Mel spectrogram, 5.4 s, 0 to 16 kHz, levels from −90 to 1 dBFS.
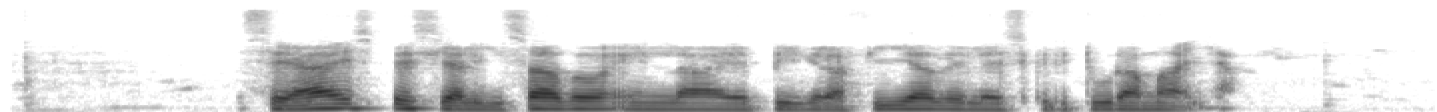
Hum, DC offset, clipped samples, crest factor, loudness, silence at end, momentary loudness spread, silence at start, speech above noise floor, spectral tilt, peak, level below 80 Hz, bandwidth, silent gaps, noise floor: none; under 0.1%; under 0.1%; 18 dB; -25 LUFS; 0.8 s; 10 LU; 1 s; 45 dB; -9 dB/octave; -8 dBFS; -56 dBFS; 11 kHz; none; -70 dBFS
